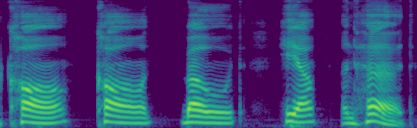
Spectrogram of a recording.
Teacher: Accent is called non-rhotic because the R is not pronounced after a vowel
